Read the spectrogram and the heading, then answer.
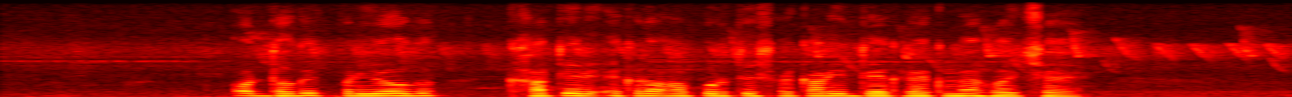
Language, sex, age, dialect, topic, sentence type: Maithili, male, 18-24, Angika, agriculture, statement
